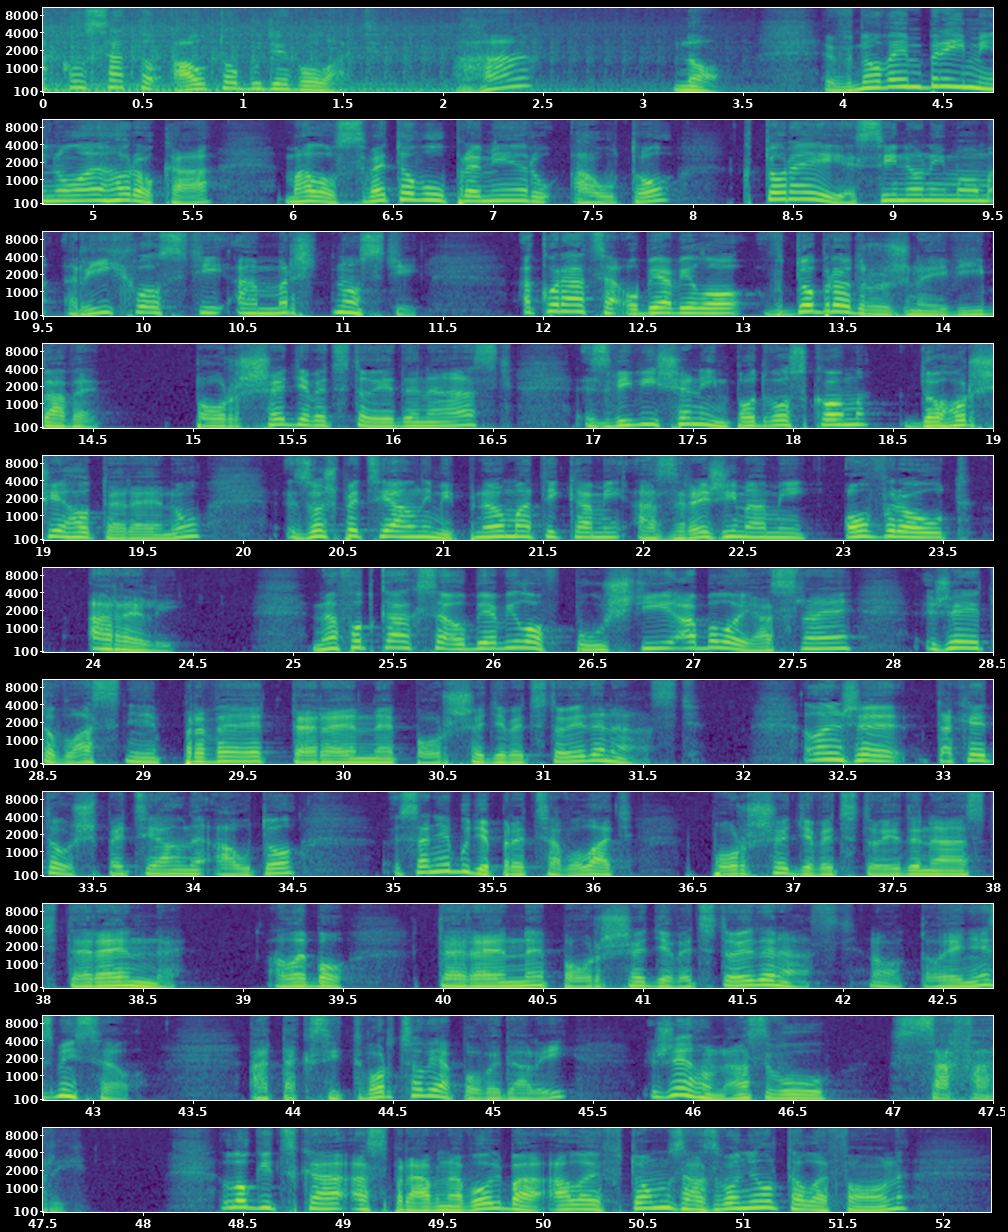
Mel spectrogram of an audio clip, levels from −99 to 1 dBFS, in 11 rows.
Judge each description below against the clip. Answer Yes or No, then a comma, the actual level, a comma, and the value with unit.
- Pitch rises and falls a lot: Yes, wide, 6.7 semitones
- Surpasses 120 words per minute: No, average, 115 wpm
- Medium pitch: Yes, medium, 170 Hz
